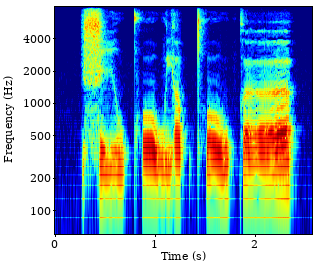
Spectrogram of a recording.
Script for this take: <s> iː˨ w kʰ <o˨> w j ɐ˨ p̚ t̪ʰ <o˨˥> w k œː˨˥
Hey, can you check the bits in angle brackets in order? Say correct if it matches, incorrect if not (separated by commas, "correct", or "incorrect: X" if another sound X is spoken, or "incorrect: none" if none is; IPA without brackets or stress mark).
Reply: correct, incorrect: o˨˩, correct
